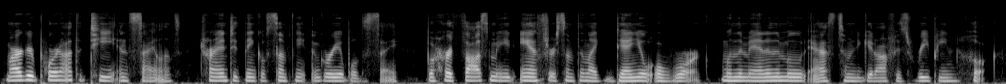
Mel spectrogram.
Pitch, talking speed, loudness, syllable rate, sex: 170 Hz, 225 wpm, -20 LUFS, 6.0 syllables/s, female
